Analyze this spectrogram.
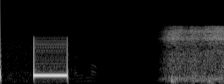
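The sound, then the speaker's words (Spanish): A telephone tone sounds after a call drops during a live interview. A single short, steady beep is followed by silence and then a low hiss. “Tenemos dificultades en la comunicación con Bruce McMaster, presidente de la ANDI. Hemos perdido la llamada, pero vamos a tratar de recuperarla”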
